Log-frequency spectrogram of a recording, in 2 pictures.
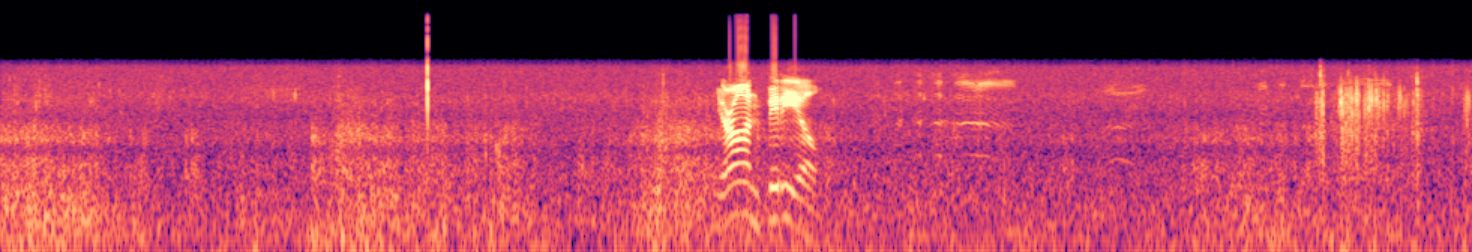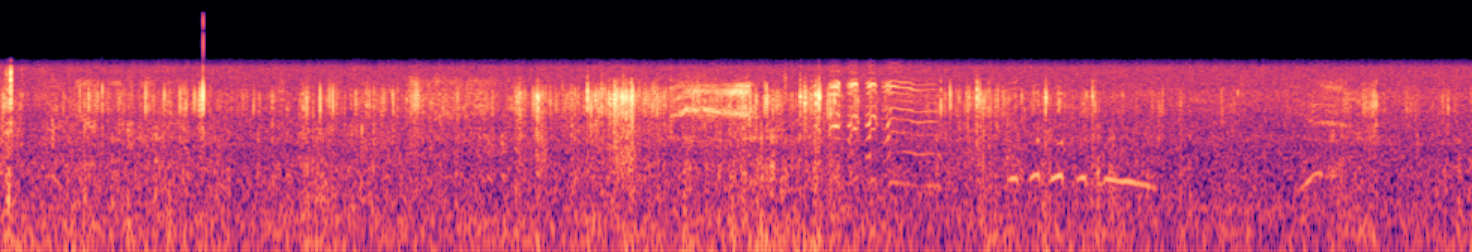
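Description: Water laps gently against a kayak hull outdoors.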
